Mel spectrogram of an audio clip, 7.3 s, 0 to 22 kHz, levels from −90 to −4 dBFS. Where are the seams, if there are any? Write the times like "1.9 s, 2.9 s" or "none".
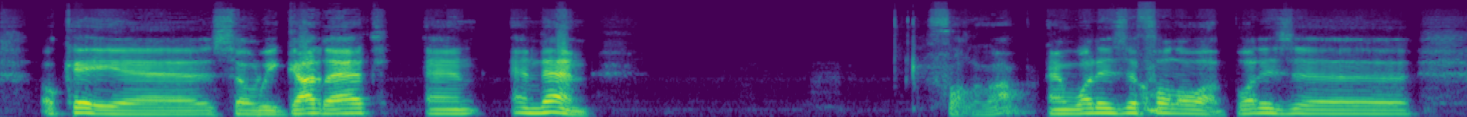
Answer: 1.3 s, 1.6 s, 2.0 s, 5.2 s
